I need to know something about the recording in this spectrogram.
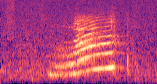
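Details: Big Maine Coon cat during a belly rub gives one clear meow that starts low and slides upward, rich in overtones and lasting about half a second. A person talks to the cat around it.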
